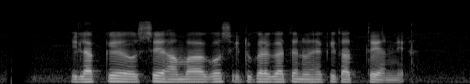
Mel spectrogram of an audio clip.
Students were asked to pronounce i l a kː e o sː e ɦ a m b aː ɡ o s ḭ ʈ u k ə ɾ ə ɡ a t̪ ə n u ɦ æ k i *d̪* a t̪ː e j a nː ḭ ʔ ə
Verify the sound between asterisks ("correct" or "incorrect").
incorrect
